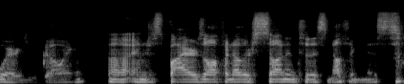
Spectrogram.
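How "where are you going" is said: soft, inward half-whisper under the breath. In a game, the narrator voices a character half-whispering to himself. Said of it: "just kind of whispers to himself".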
